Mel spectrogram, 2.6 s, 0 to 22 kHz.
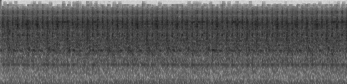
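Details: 2015 Chevy Cruze 1.4L after replacing the valve cover and intake manifold: steady, even idle with a smooth low hum, no misses, knocks or surging; fuel trims near zero, O2 reading good.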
